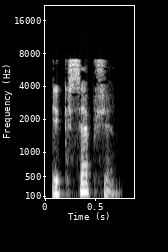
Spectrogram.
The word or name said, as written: exception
